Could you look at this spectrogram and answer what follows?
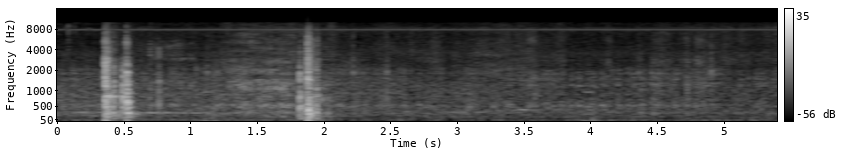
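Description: Sharp handling knocks: a quick double click about half a second in and a single sharp click near two seconds, then only faint background noise.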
